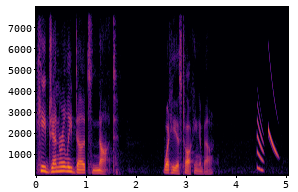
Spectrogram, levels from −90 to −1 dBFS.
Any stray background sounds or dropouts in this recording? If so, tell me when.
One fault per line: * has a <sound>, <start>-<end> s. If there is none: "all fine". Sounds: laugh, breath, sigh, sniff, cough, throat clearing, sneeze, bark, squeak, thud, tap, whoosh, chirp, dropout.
* has a dropout, 1.0-1.0 s
* has a chirp, 4.4-4.9 s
